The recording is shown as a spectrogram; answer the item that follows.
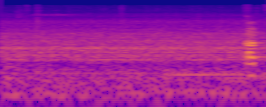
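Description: Steady low rumble of outdoor city background noise during a pause in speech, with a woman's voice starting again right at the end.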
